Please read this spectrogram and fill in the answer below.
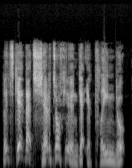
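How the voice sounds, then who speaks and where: A man's voice: on the high side, big pitch swings, measured pace, a bit bright, long reverb tail, voice pushed up, exaggerated voice. A man voicing an anxious village man fussing over a hurt friend. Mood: coaxing. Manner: urgent, fussing.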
